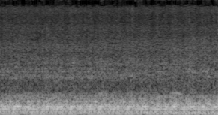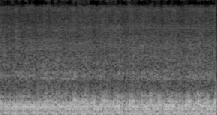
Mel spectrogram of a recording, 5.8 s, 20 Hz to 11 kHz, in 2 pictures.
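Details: Fresh dirt-track race V8 after first start, in break-in at a fast idle to build heat and seat the bearings: a deep, even rumble with no misses or knocks. Normal running.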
